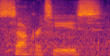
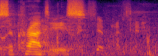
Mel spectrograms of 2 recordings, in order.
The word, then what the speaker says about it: Socrates: The European and American pronunciation is Socrates, but the Greek pronunciation is Socrates. Weirdly enough. The stress is on the craw.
